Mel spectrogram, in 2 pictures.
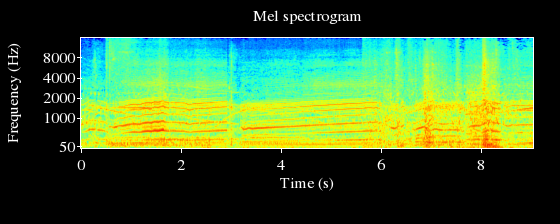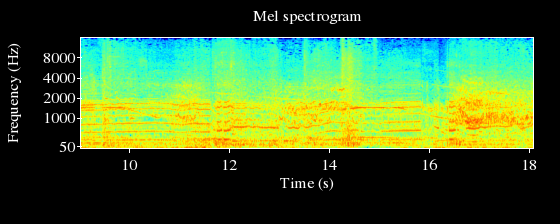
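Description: Tyres screech as a car drifts around bends.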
